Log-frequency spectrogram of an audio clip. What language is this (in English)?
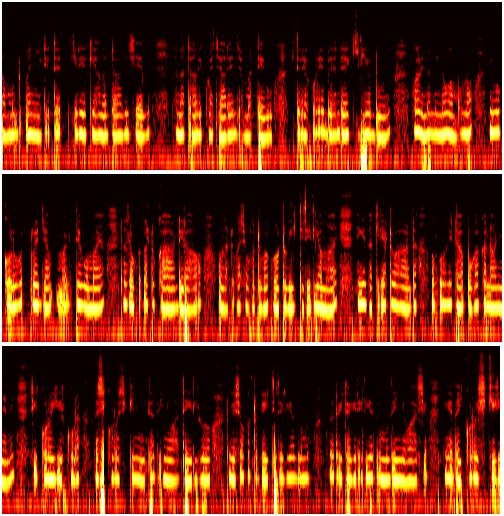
Kikuyu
